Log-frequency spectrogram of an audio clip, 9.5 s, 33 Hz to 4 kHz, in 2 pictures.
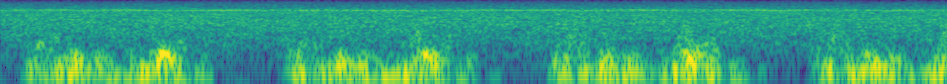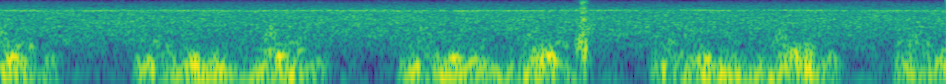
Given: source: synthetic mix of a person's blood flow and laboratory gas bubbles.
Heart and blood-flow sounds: Doppler ultrasound of blood flow; precordium
7.60-7.72 s: bubbles
From the record:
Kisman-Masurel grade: 112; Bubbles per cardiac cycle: 1 to 2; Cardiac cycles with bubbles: 1 to 10%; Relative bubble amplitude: moderate (0.250 to 0.450); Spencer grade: 1 (occasional bubble signal discernible with the cardiac motion signal, with majority of cardiac periods free of bubbles); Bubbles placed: only in the low amplitude regions of the cardiac cycle

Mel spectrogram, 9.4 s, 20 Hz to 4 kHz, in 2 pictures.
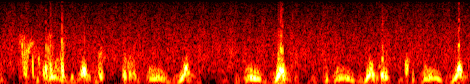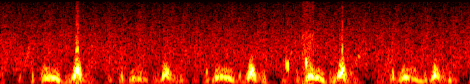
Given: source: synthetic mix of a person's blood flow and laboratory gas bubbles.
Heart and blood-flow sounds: Doppler ultrasound of blood flow; precordium
0.18-0.68 s: bubbles
0.97-1.06 s: bubbles
1.22-1.37 s: bubbles
3.79-3.91 s: bubbles
4.04-4.11 s: bubbles
7.54-7.61 s: bubbles
7.72-7.84 s: bubbles
From the record:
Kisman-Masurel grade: 123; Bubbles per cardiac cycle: 1 to 2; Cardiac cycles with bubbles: 10 to 50%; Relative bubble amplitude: loud (0.450 to 0.775); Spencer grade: 2 (many but less than half of the cardiac periods contain bubble signals, singularly or in groups); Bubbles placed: anywhere in the cardiac cycle

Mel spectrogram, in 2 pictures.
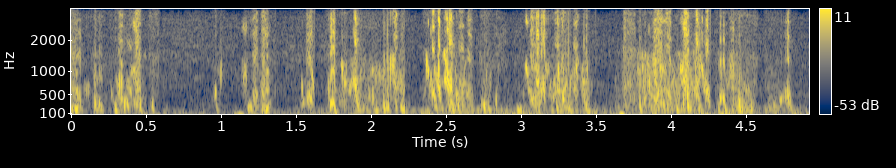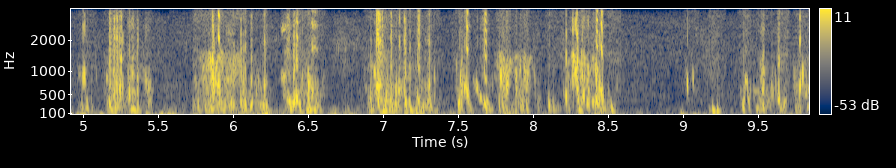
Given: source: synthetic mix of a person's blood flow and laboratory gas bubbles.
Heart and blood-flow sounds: Doppler ultrasound of blood flow; subclavian vein
0.00-0.59 s: bubbles
0.93-1.03 s: bubbles
1.13-1.36 s: bubbles
1.50-1.62 s: bubbles
1.69-2.26 s: bubbles
2.34-2.88 s: bubbles
2.95-3.50 s: bubbles
3.62-4.26 s: bubbles
4.29-4.58 s: bubbles
4.61-4.85 s: bubbles
4.96-5.10 s: bubbles
5.13-5.47 s: bubbles
5.73-6.26 s: bubbles
6.31-6.63 s: bubbles
6.87-7.38 s: bubbles
7.46-8.59 s: bubbles
9.01-9.11 s: bubbles
9.17-9.29 s: bubbles
9.37-9.85 s: bubbles
From the record:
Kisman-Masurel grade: 343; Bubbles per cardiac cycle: rolling drumbeat, 9 or more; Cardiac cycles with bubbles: 100%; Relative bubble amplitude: loud (0.450 to 0.775); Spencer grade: 3 (all of the cardiac periods contain showers or single bubble signals, but not dominating or overriding the cardiac motion signals); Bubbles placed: anywhere in the cardiac cycle

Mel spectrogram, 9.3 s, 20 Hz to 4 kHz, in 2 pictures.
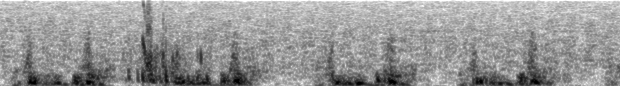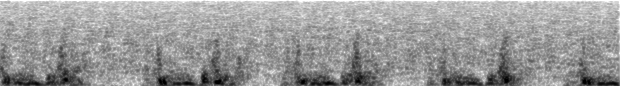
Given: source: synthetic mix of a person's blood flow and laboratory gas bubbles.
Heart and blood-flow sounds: Doppler ultrasound of blood flow; precordium
0.94-1.61 s: bubbles
From the record:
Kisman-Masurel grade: 212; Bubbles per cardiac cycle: several, 3 to 8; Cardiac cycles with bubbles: 1 to 10%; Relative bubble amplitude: moderate (0.250 to 0.450); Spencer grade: 1 (occasional bubble signal discernible with the cardiac motion signal, with majority of cardiac periods free of bubbles); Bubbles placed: only in the low amplitude regions of the cardiac cycle

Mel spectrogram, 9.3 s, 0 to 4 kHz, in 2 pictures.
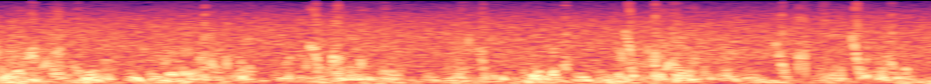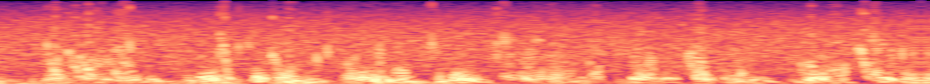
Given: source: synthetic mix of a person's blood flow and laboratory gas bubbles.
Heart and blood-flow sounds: Doppler ultrasound of blood flow; precordium
0.00-0.49 s: bubbles
0.53-0.65 s: bubbles
0.84-1.33 s: bubbles
1.45-2.09 s: bubbles
2.26-2.92 s: bubbles
3.10-3.79 s: bubbles
3.90-4.62 s: bubbles
4.91-5.41 s: bubbles
5.76-5.98 s: bubbles
6.02-6.52 s: bubbles
6.67-6.79 s: bubbles
6.83-6.91 s: bubbles
7.00-7.12 s: bubbles
7.14-7.58 s: bubbles
7.62-7.72 s: bubbles
7.82-8.51 s: bubbles
8.68-9.25 s: bubbles
9.29-9.31 s: bubbles
From the record:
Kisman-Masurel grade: 342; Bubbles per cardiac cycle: rolling drumbeat, 9 or more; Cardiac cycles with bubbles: 100%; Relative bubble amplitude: moderate (0.250 to 0.450); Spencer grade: 3 (all of the cardiac periods contain showers or single bubble signals, but not dominating or overriding the cardiac motion signals); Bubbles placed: anywhere in the cardiac cycle

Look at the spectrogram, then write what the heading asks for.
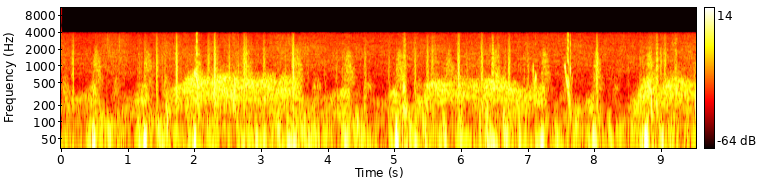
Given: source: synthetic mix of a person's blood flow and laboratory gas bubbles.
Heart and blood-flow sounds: Doppler ultrasound of blood flow; subclavian vein
1.96-2.10 s: bubbles
2.55-2.64 s: bubbles
5.04-5.21 s: bubbles
7.04-7.16 s: bubbles
7.54-7.68 s: bubbles
8.82-8.95 s: bubbles
9.48-9.54 s: bubbles
From the record:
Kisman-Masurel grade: 121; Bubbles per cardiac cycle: 1 to 2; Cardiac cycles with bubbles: 10 to 50%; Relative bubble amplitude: barely perceptible (0.100 to 0.250); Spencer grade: 2 (many but less than half of the cardiac periods contain bubble signals, singularly or in groups); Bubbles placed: anywhere in the cardiac cycle

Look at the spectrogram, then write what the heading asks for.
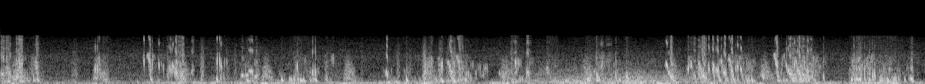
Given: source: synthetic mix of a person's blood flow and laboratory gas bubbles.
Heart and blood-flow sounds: Doppler ultrasound of blood flow; subclavian vein
0.00-0.43 s: bubbles
0.92-1.10 s: bubbles
1.40-1.88 s: bubbles
1.91-1.96 s: bubbles
2.13-2.31 s: bubbles
2.39-2.62 s: bubbles
2.79-3.35 s: bubbles
3.82-3.95 s: bubbles
4.01-4.89 s: bubbles
4.98-5.03 s: bubbles
5.11-5.36 s: bubbles
5.45-5.59 s: bubbles
5.73-5.81 s: bubbles
5.84-6.32 s: bubbles
6.63-6.79 s: bubbles
6.85-7.56 s: bubbles
7.61-7.67 s: bubbles
7.71-8.28 s: bubbles
8.48-9.17 s: bubbles
From the record:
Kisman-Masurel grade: 343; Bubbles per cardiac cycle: rolling drumbeat, 9 or more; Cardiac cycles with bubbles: 100%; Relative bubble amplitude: loud (0.450 to 0.775); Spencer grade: 3 (all of the cardiac periods contain showers or single bubble signals, but not dominating or overriding the cardiac motion signals); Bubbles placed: anywhere in the cardiac cycle

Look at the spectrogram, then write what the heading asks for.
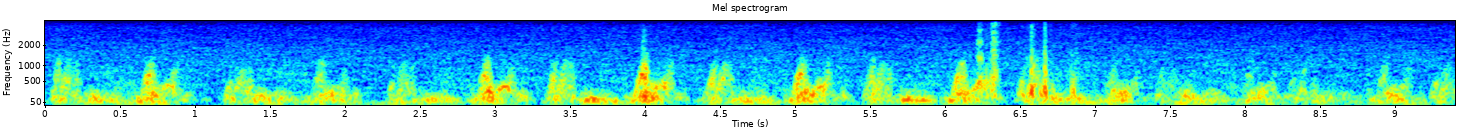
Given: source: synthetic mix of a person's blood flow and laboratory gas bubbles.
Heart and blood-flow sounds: Doppler ultrasound of blood flow; precordium
6.21-6.37 s: bubbles
6.54-6.74 s: bubbles
6.83-6.89 s: bubbles
From the record:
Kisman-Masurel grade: 212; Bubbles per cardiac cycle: several, 3 to 8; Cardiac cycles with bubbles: 1 to 10%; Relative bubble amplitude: moderate (0.250 to 0.450); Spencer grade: 1 (occasional bubble signal discernible with the cardiac motion signal, with majority of cardiac periods free of bubbles); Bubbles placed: only in the low amplitude regions of the cardiac cycle

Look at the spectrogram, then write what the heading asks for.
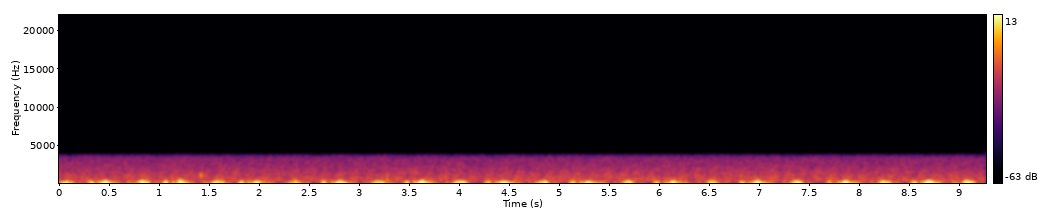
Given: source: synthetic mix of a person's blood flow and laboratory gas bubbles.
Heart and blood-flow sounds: Doppler ultrasound of blood flow; precordium
1.40-1.46 s: bubbles
From the record:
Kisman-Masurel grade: 112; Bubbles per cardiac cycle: 1 to 2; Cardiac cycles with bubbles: 1 to 10%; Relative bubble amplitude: moderate (0.250 to 0.450); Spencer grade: 1 (occasional bubble signal discernible with the cardiac motion signal, with majority of cardiac periods free of bubbles); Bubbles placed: only in the low amplitude regions of the cardiac cycle

